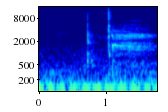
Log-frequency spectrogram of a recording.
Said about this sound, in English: Oh, the clock's moving again. And ready.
